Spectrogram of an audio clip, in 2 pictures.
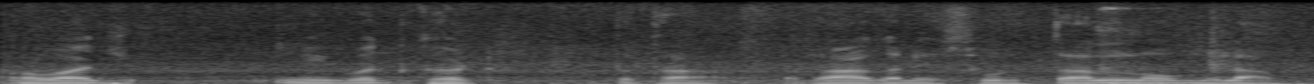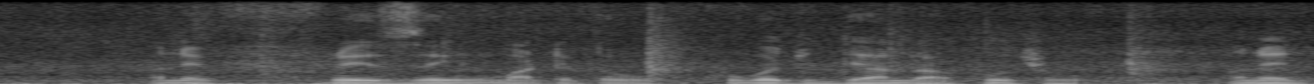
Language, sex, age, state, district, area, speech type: Gujarati, male, 45-60, Gujarat, Ahmedabad, urban, spontaneous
